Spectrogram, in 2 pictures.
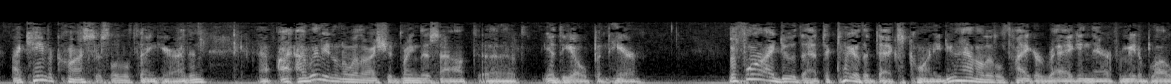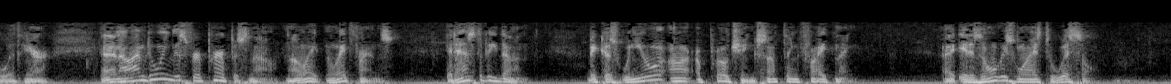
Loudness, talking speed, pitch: -20 LUFS, 210 wpm, 85 Hz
